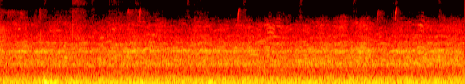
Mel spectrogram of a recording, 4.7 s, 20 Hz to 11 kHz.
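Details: On 23 February 2020 a few snow geese keep up an even, droning mass of honking calls, one brief louder note near the start, over steady low background noise.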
